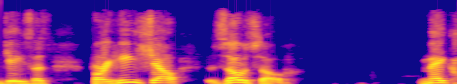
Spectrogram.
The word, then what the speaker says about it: sozo: The word save is the word zozo, S-O-Z-O, long O.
